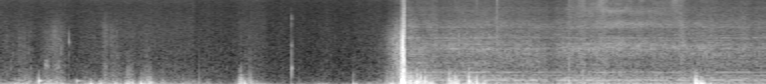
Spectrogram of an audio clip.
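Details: Stomach growling recorded with a phone pressed against the abdomen: irregular low gurgles and rumbles as gas and fluid move through the gut.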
